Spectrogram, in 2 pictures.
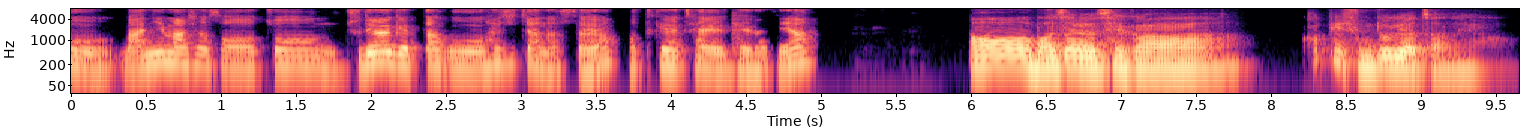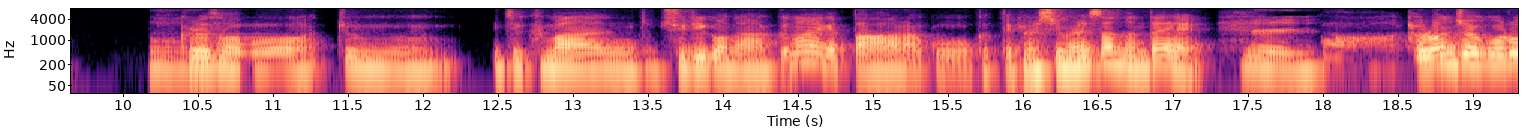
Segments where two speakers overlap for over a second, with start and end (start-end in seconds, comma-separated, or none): none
